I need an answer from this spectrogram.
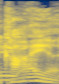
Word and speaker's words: acai: Yeah, acai. Yeah, like Jimmy Fallon just had a tweet. It's like the shortest word ever for the most syllables.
